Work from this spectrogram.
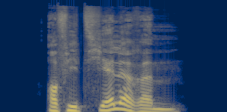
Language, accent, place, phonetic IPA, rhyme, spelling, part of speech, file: German, Germany, Berlin, [ɔfiˈt͡si̯ɛləʁəm], -ɛləʁəm, offiziellerem, adjective, De-offiziellerem.ogg
- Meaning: strong dative masculine/neuter singular comparative degree of offiziell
